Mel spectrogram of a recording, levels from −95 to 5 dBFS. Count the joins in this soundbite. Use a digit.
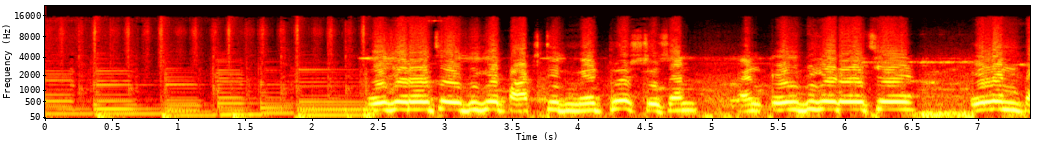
1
